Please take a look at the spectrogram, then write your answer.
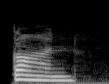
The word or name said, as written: gon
